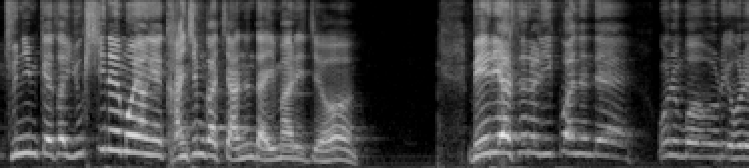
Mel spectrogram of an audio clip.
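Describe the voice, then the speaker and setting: A woman pastor preaching a sermon at an evening church service. She moves between soft storytelling and shouted exhortation. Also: fairly high pitch, creaky.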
